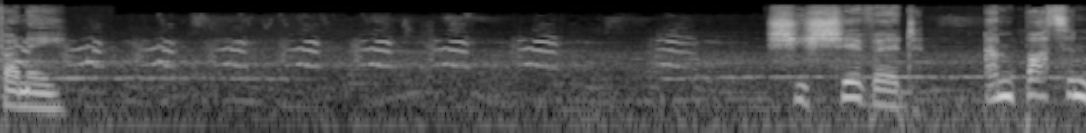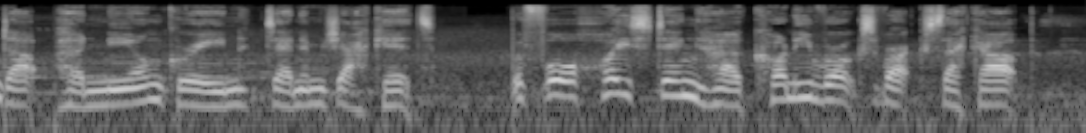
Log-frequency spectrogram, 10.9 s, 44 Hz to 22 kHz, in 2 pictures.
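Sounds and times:
speech: 0.0 - 0.4, 4.0 - 10.8
seagulls squawking: 0.0 - 3.6.

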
